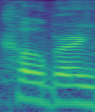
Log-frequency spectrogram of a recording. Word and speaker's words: Cockburn: This is John Cockburn, and that's pronounced Cockburn like the port wine, correct?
